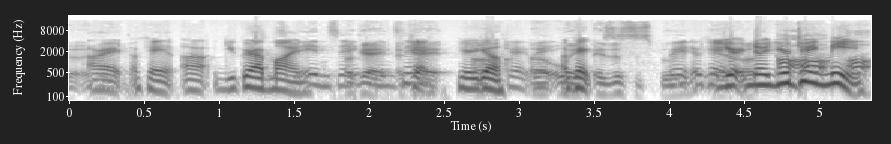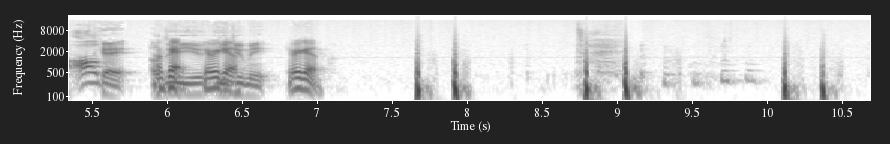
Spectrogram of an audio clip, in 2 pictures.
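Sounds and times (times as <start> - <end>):
speech: 0.0 - 7.2
rhythmic low thumping in lub-dub pattern: 7.6 - 8.1, 10.1 - 10.6.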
